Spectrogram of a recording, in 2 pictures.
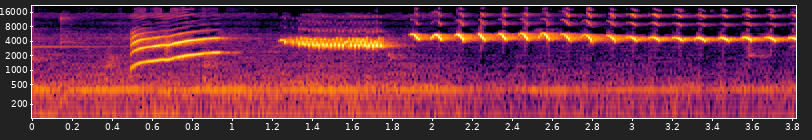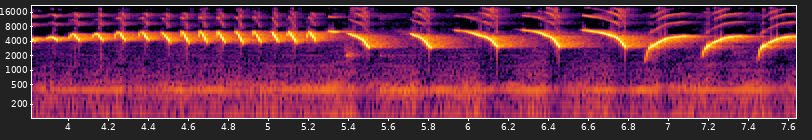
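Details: Canary song used as a lure to get silent canaries singing: rising whistled notes, a short buzzy burst, then a long fast trill of repeated high chips, ending in loud downward-sweeping whistles repeated about three per second.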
